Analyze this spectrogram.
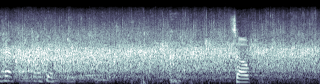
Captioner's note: applause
